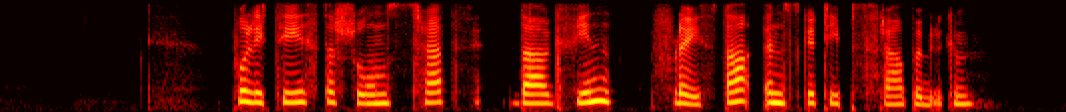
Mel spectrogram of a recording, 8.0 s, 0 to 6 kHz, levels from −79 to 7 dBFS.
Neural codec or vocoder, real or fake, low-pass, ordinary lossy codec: none; real; 5.4 kHz; Opus, 16 kbps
